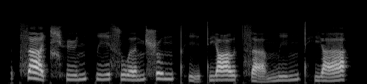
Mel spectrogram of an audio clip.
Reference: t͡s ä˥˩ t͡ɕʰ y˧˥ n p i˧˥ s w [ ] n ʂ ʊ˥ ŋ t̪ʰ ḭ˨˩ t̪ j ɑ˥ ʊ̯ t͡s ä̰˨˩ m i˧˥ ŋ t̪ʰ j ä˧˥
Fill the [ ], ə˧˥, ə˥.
ə˧˥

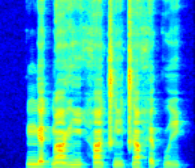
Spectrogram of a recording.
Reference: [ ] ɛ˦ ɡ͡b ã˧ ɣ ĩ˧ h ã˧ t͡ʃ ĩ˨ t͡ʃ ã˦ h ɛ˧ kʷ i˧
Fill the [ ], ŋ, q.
ŋ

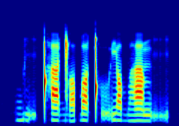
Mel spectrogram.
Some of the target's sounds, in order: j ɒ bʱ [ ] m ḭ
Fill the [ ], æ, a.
a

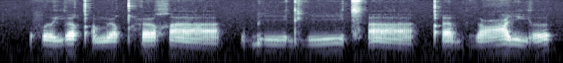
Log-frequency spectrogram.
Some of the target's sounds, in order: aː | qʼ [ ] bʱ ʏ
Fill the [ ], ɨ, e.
e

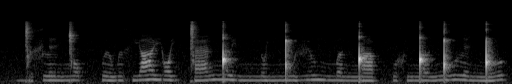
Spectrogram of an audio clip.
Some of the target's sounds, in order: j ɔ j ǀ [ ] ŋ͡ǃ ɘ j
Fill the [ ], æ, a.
æ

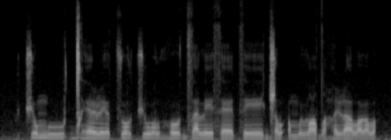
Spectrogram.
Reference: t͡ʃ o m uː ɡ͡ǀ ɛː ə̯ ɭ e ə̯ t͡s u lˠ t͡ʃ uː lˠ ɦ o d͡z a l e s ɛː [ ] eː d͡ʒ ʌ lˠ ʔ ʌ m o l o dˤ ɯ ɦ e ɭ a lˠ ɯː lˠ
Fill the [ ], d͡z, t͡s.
t͡s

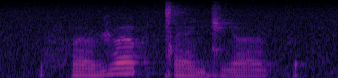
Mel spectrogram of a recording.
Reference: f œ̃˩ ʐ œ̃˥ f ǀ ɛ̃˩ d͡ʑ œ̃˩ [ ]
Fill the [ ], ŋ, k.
k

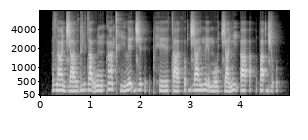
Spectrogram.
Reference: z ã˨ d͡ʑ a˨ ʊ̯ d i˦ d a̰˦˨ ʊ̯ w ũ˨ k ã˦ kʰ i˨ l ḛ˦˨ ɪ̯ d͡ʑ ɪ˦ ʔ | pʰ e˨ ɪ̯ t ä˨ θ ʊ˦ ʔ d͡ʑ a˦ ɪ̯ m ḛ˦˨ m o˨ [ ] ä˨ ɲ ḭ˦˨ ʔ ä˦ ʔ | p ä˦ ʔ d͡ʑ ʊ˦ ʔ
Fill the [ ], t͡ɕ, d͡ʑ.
t͡ɕ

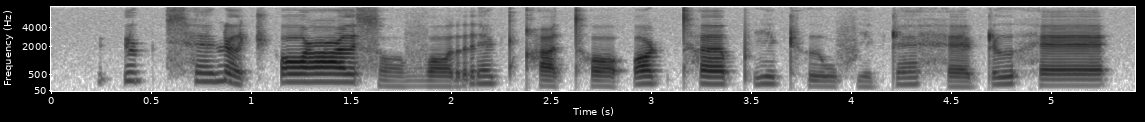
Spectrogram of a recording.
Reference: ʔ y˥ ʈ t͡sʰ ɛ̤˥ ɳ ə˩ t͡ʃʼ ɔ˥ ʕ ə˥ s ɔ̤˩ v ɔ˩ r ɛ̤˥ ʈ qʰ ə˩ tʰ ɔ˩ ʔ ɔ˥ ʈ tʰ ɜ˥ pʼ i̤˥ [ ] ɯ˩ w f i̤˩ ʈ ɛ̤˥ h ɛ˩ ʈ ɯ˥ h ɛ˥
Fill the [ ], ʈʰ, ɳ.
ʈʰ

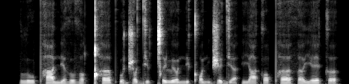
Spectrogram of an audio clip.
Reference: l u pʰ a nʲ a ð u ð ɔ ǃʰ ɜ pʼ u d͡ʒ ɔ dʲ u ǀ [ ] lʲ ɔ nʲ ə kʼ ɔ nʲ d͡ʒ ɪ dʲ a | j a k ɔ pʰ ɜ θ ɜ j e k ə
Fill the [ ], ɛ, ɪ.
ɪ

